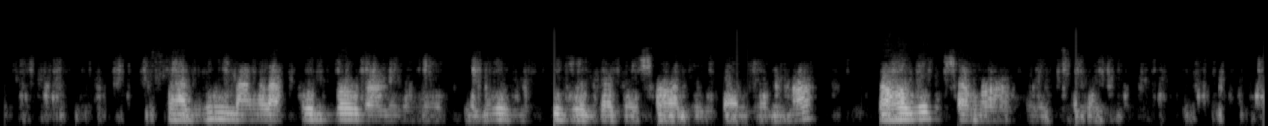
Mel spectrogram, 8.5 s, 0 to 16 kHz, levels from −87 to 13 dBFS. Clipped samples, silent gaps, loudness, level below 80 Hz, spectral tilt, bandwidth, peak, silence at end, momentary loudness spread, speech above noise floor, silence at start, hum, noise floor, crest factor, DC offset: under 0.1%; none; -27 LUFS; -70 dBFS; -10.5 dB/octave; 4.2 kHz; -4 dBFS; 0 s; 22 LU; 27 dB; 0.3 s; none; -54 dBFS; 24 dB; under 0.1%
